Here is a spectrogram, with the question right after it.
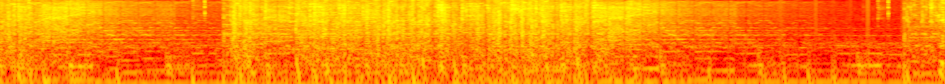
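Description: Shotgun blasts from the video game Megabonk fire nonstop in dense, rapid succession, layered over a constant wash of game effects and music, loud and continuous throughout.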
